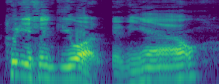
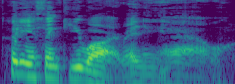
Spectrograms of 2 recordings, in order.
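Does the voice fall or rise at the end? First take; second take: rise; fall. First: The voice rises at the end. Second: The voice falls at the end.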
